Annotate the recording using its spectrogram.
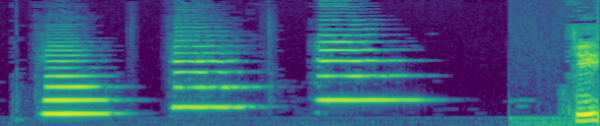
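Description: Alto saxophone playing three separate, rising notes, each under a second long with short gaps: written D with the octave key, A, then the high palm-key D. A voice starts speaking near the end.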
